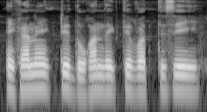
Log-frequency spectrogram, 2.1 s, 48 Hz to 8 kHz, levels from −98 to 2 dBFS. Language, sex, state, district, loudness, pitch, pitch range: Bengali, male, West Bengal, Alipurduar, -17 LUFS, 130 Hz, 125-135 Hz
